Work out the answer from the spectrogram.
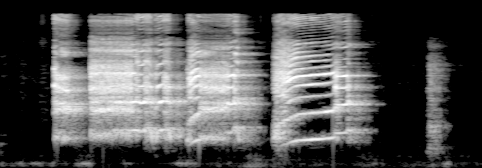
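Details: Loud crowing from Pelung and Ketawa laughing chickens: three long, rough segments over about three seconds, the last one wavering and rising, then one short cluck after a pause.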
